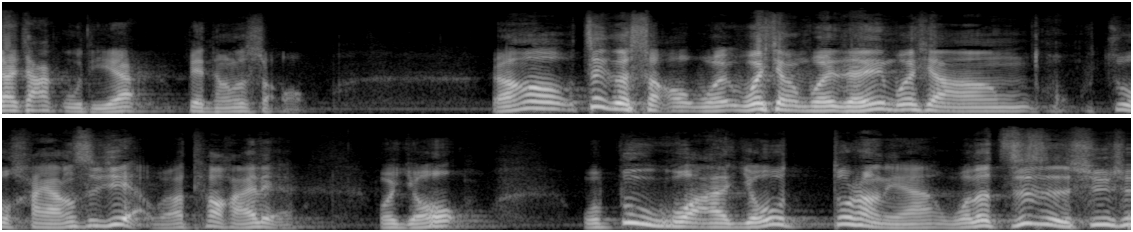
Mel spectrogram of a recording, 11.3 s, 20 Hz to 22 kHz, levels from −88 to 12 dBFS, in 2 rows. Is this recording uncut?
yes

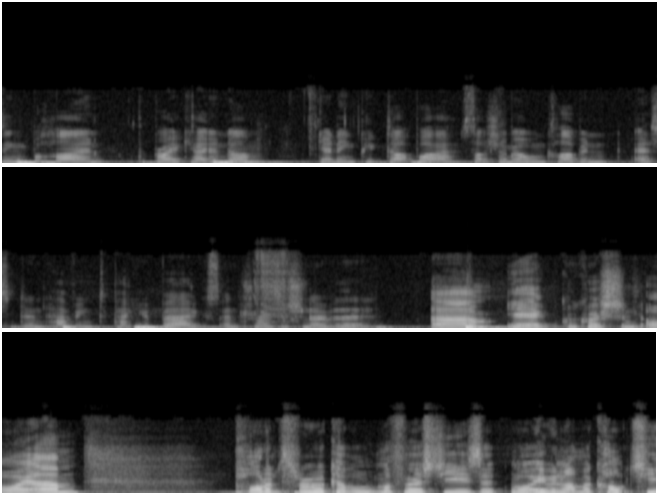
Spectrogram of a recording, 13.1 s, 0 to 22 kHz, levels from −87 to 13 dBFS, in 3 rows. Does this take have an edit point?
yes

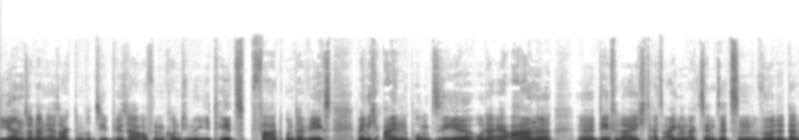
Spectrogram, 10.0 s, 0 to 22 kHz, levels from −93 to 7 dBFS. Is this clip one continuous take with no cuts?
no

